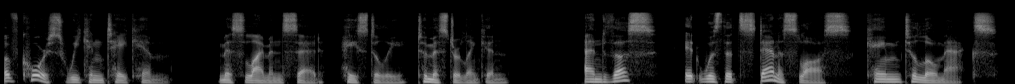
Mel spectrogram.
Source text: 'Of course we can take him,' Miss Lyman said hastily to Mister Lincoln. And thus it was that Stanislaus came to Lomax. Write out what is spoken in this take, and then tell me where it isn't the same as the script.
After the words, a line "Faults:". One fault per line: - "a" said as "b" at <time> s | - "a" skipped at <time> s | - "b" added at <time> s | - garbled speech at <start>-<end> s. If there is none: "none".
'Of course we can take him,' Miss Lyman said hastily to Mister Lincoln. And thus it was that Stanislaus came to Lomax.
Faults:
none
